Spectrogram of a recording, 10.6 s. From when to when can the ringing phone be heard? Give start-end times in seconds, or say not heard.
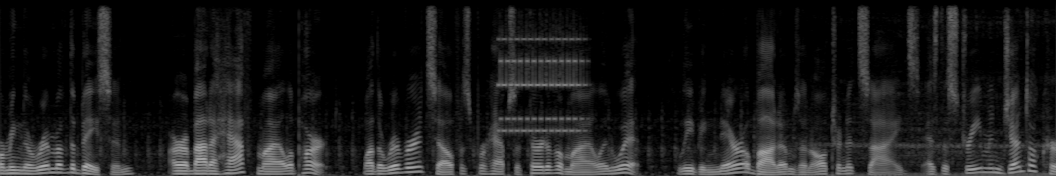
5.0-5.9.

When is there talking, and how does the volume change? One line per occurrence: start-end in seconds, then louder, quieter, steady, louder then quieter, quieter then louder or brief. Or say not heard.
0.0-10.5 quieter.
